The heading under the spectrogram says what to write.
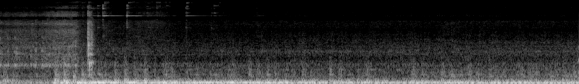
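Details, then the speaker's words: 1964 Dodge Dart GT with swapped 5.9 Magnum V8, carburetor on stock needle calibration, cold start: catches and settles into slow, deep, lumpy idle; cold idle may be a touch low (warm target around 1450 rpm). "actually be a titch low"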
